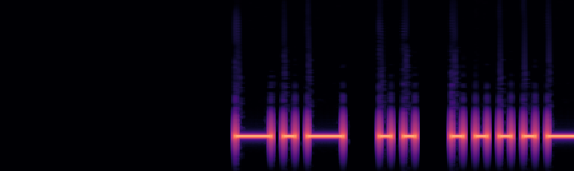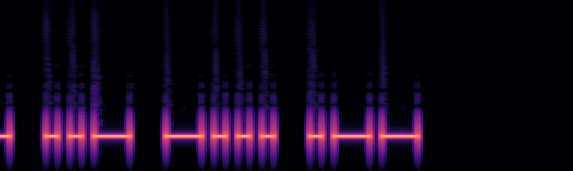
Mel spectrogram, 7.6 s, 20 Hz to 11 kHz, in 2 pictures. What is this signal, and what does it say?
Morse code, heard as a keyed tone, about 16 wpm, 700 Hz. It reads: KI4UBW
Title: Speed Racing - USA 2x3 Call Signs 15wpm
